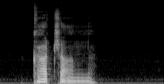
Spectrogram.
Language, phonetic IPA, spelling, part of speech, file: Polish, [ˈkat͡ʃãn], kaczan, noun, Pl-kaczan.ogg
